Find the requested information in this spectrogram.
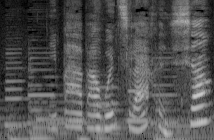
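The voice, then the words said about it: Soft whisper. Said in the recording (Chinese): “小声地说”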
